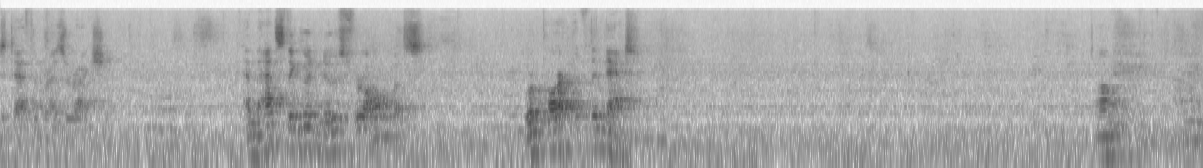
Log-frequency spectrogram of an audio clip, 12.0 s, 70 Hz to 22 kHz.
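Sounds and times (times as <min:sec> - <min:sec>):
low rumble with faint hiss: 0:00.0 - 0:12.0.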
